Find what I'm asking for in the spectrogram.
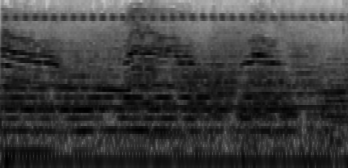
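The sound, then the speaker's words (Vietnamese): Cat meowing at midnight: three drawn-out, wailing meows come about two seconds apart. They rise and bend in pitch over a steady background noise. “Cứ thử tưởng tượng nửa đêm mà nghe cái tiếng mèo kêu thì có mà sợ chết khiếp.”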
